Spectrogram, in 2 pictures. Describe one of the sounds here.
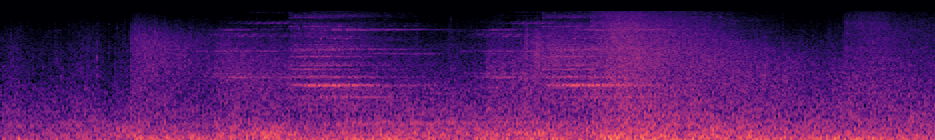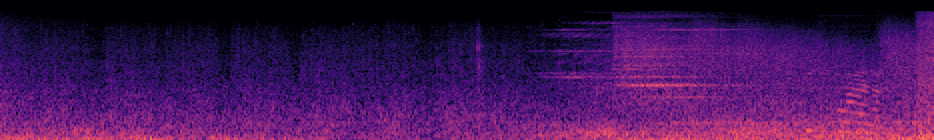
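A magic spell rings out with shimmering chimes.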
